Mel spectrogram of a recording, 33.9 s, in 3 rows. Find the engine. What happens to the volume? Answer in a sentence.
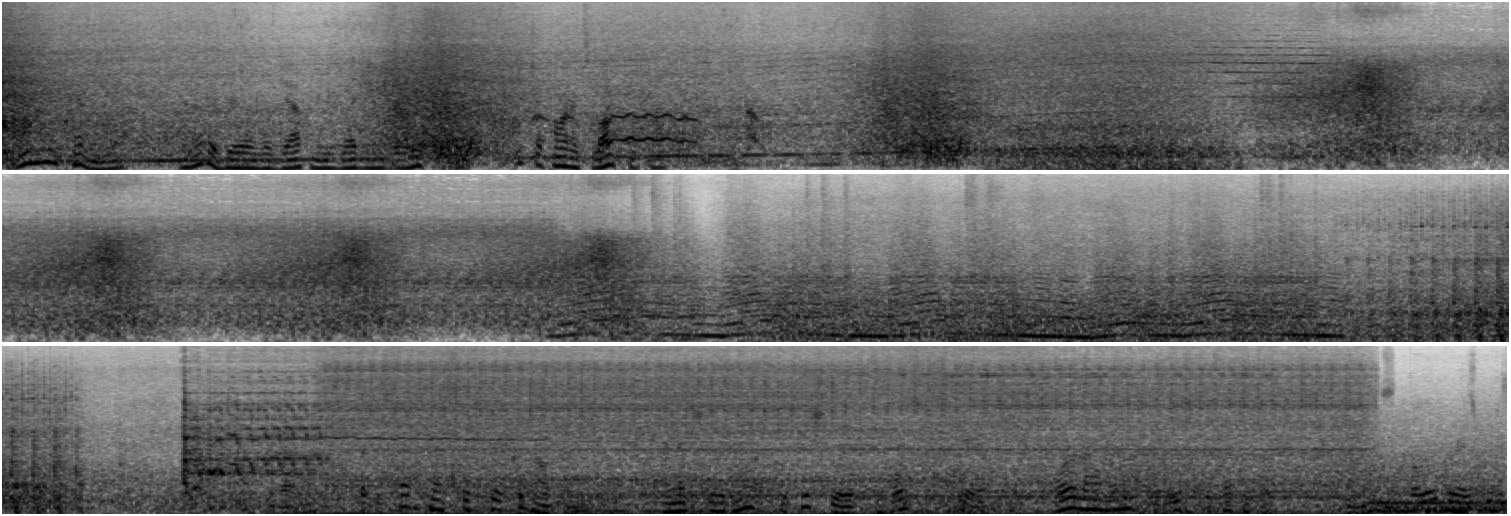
The loudness of the engine goes up.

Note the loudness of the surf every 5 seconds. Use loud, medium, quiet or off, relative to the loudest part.
loud, loud, loud, medium, medium, medium, medium.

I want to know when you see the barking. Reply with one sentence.
The barking can be heard from 4.0 to 5.8 s.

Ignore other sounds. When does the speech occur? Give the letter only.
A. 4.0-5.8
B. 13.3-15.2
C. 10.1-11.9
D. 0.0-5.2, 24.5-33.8
D.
